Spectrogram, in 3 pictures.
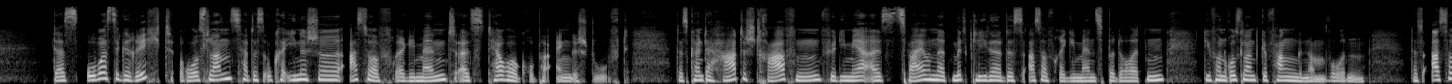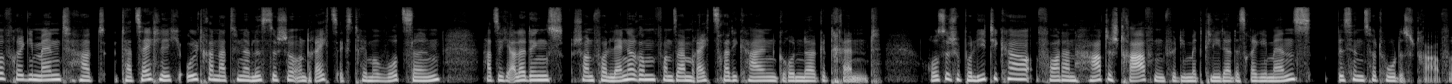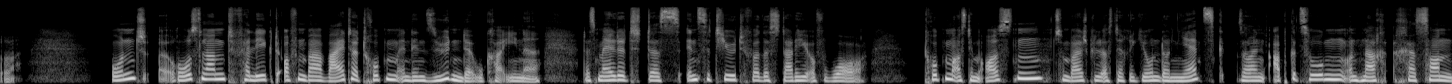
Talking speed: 140 wpm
